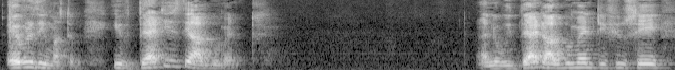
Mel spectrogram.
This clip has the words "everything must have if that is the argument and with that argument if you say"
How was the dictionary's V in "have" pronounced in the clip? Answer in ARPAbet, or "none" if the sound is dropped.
B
